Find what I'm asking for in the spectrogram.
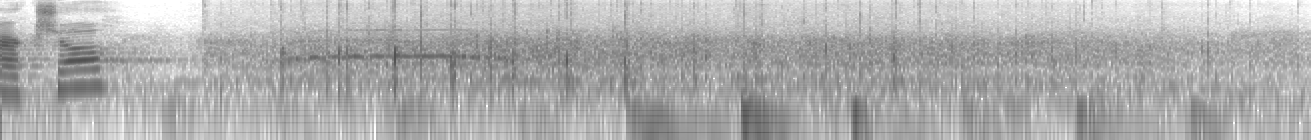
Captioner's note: audience applauding and cheering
